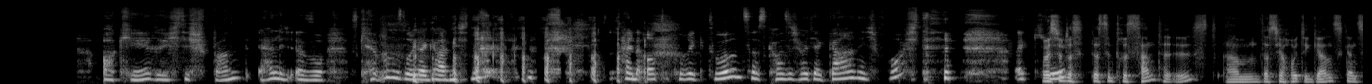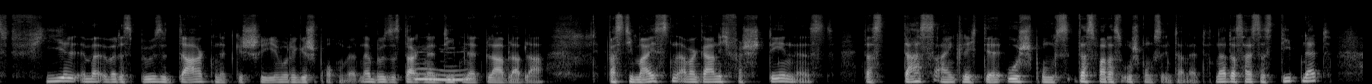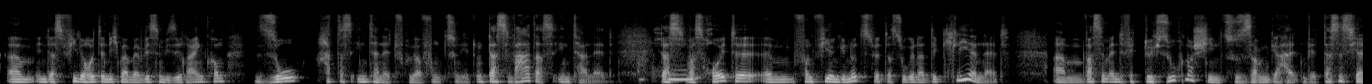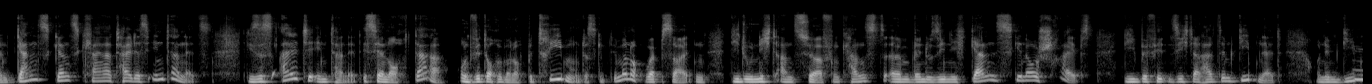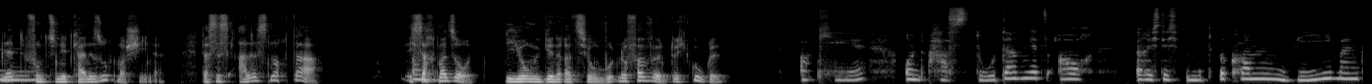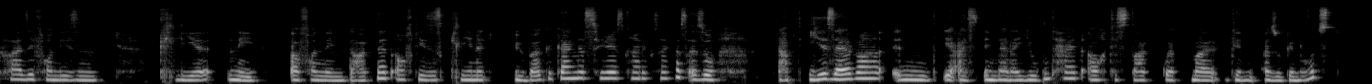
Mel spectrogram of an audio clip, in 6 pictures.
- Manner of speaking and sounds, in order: laugh; giggle; laughing while speaking: "vorstellen"; stressed: "das"; stressed: "so"; stressed: "wie"
- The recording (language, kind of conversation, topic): German, podcast, Wie hat Social Media deine Unterhaltung verändert?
